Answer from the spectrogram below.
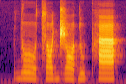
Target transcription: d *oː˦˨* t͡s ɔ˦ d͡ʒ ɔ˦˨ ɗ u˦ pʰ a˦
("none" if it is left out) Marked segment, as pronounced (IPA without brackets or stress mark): oː˦˨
